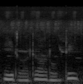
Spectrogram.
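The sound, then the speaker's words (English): A person imitates a bird call with a quick run of about six voiced, sing-song syllables, rising and falling in a short rhythmic phrase. The voice is moderately loud, with no other sounds. “I don't know what sort of bird it is.”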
